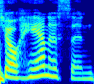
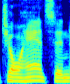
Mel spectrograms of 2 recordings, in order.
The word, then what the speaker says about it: Johansson: But it is Albert Johansson. And when he first came here, I said, "How do you want your name pronounced?" And he said, "Johansson." I said, "Good enough for me."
